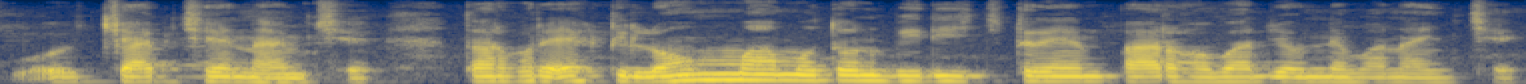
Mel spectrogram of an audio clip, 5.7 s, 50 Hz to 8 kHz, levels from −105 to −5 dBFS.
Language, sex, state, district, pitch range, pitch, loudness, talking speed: Bengali, male, West Bengal, Malda, 120-135 Hz, 125 Hz, -16 LUFS, 135 wpm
